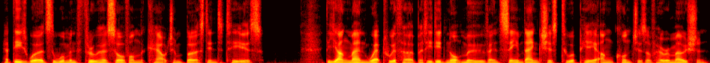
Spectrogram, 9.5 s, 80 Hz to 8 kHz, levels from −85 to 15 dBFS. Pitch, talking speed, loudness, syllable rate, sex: 95 Hz, 215 wpm, -22 LUFS, 5.3 syllables/s, male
